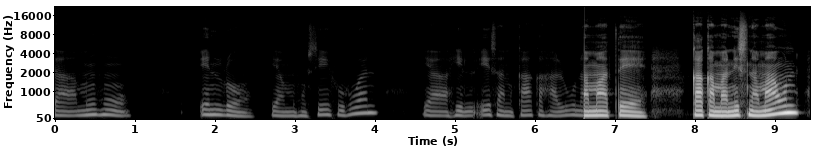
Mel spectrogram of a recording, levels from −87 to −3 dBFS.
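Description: Speech recording in which, from 0.0 to 6.62 s, the mono sum drops by about 24 dB, leaving a faint residue. The likely cause is one channel inverted, so the shared centre content cancels when left and right combine.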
